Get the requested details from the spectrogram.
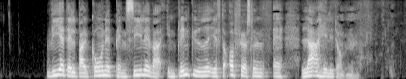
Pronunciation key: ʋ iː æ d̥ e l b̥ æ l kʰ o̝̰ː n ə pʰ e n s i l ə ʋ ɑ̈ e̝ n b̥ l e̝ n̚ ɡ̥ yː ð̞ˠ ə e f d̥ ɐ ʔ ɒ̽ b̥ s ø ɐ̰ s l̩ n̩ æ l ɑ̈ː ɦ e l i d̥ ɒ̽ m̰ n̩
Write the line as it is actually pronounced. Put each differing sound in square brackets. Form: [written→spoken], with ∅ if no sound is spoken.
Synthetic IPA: ʋ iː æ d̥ e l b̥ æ l kʰ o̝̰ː n ə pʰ e n s i l ə ʋ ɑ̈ e̝ n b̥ l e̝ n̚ ɡ̥ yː ð̞ˠ ə e f d̥ ɐ ʔ ɒ̽ b̥ [s→f] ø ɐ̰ s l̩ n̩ æ l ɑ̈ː ɦ e l i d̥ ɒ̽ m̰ n̩

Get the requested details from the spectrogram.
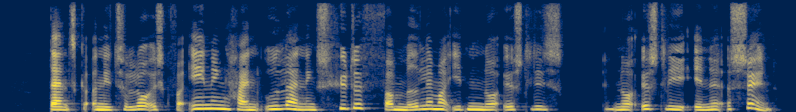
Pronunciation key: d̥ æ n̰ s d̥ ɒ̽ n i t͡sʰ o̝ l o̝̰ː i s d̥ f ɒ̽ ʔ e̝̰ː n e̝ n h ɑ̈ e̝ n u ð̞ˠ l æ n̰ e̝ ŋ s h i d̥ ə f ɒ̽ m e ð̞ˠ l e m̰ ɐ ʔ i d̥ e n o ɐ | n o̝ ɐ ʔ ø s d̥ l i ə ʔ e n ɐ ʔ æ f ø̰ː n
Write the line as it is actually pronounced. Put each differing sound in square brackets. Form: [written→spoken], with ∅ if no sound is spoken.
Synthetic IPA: d̥ æ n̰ s [d̥→ɡ̥] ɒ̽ n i t͡sʰ o̝ l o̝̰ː i s [d̥→ɡ̥] f ɒ̽ ʔ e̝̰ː n e̝ [n→ŋ] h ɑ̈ e̝ n u ð̞ˠ l æ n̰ e̝ ŋ s h [i→y] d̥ ə f ɒ̽ m e ð̞ˠ l e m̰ ɐ ʔ i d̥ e n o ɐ | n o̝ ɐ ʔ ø s d̥ l i ə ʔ e n [ɐ→ə] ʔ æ [f→s] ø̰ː n

